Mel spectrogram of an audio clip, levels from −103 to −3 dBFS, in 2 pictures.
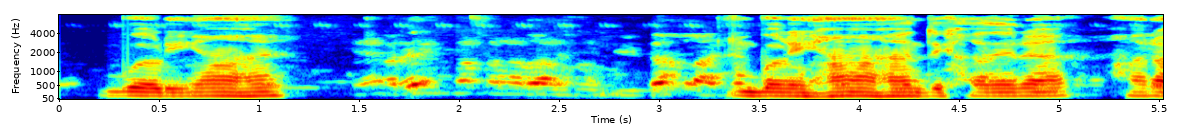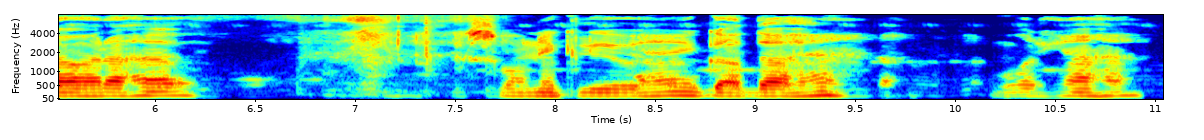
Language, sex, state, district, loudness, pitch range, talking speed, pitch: Hindi, male, Bihar, Jamui, -16 LUFS, 130-175 Hz, 90 wpm, 135 Hz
